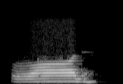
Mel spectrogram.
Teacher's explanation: होंठ गोल ना हो, मुंह सिंपल हो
